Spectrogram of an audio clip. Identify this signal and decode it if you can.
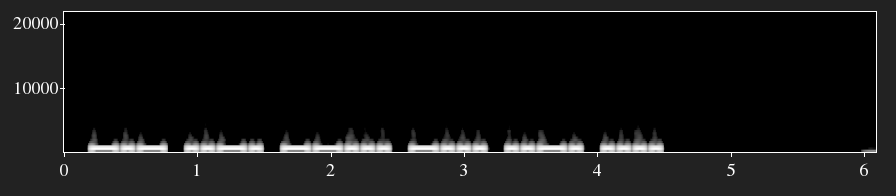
Morse code, heard as a keyed tone, about 20 wpm, 700 Hz. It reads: KF7BFH
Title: USA Callsign DE Callsign 20wpm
